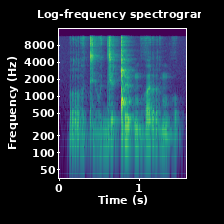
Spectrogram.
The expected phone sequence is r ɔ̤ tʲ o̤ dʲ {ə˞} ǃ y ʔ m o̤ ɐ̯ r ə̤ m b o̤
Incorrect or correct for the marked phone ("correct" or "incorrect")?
incorrect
